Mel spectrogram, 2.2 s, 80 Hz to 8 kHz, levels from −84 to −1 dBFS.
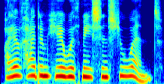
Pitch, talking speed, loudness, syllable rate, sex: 260 Hz, 275 wpm, -14 LUFS, 5.8 syllables/s, female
